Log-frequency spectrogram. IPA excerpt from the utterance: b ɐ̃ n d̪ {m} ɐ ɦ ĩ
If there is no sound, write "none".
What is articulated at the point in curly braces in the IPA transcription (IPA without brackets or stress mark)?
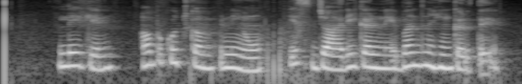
n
